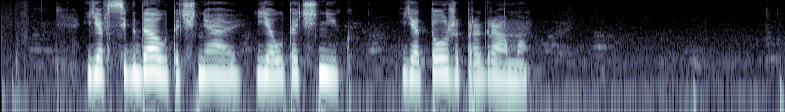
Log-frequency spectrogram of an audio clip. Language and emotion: Russian, angry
